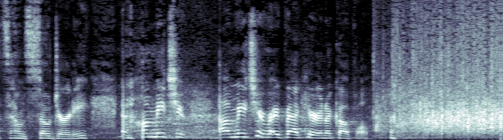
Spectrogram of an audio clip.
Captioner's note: laughs; audience applauds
